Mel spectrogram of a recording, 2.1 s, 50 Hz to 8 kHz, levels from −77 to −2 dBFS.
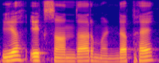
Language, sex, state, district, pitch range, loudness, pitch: Hindi, male, Jharkhand, Ranchi, 115-135 Hz, -17 LUFS, 125 Hz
